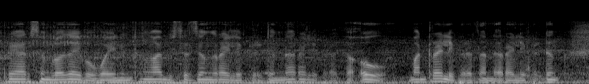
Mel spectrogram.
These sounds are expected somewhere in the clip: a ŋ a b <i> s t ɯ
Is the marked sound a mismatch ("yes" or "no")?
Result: no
